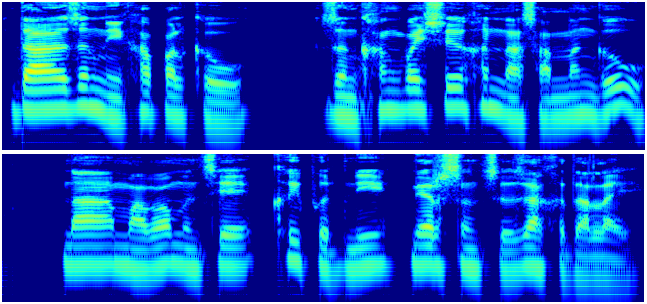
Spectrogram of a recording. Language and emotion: Bodo, neutral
